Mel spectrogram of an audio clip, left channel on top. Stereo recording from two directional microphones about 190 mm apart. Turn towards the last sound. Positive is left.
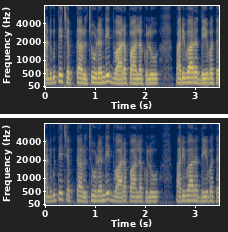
turn(degrees=25)  # may be behind; listen again after turning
